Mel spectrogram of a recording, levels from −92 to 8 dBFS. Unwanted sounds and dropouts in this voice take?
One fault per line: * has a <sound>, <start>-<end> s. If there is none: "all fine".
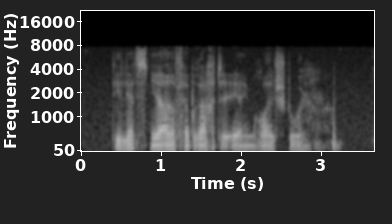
all fine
